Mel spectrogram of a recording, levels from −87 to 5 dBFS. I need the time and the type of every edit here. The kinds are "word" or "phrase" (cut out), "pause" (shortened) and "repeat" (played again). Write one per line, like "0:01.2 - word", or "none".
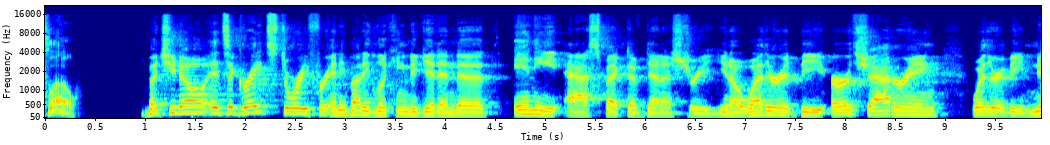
none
